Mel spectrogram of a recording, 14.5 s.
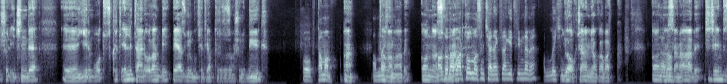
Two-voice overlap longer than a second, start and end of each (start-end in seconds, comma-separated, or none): none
